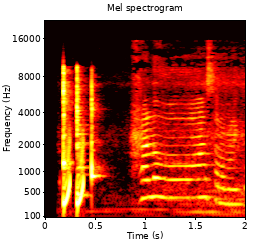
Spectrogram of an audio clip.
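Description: Three quick loud plops, each a short falling blip, in the first half second, followed by a woman starting to speak.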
